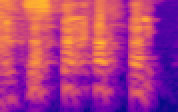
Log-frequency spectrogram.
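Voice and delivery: loud laughing exactly. Real, not acted. Mocking the whining guys, loud and laughing. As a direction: bark it out through a laugh.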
